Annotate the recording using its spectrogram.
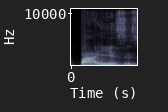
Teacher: vogal, vogal em sílabas diferentes, também tem um hiato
